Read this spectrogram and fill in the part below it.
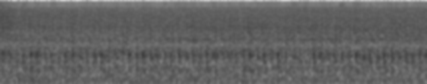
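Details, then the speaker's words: Mercedes-Benz diesel, now fed from the washer fluid tank after the original fuel tank failed, idling steady and even with a fine regular tick and no misses, after rough unpaved roads in Guinea; engine healthy, still running. "Uh but the engine is running as you can hear."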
